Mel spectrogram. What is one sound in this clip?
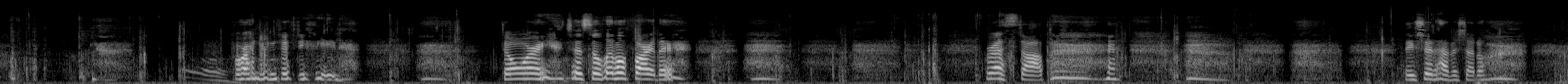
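Boots crunch on gravel as a hiker walks.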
